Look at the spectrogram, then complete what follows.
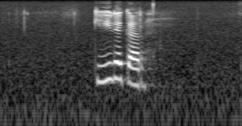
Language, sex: Northern Sotho, female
